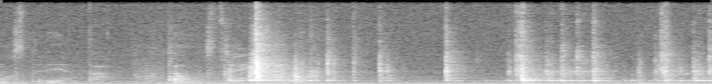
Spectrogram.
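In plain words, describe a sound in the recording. A telephone handset clatters as it is lifted.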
